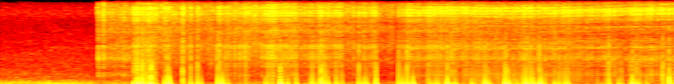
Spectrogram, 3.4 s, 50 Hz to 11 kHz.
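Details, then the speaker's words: GMAW MIG/MAG welder set to 17.8 V with 4.2 m/min wire speed: harsh crackling arc with irregular popping and sputtering; too much wire, so the wire speed is lowered to 4.0. "Oke, di sini terlihat hasil pengelasan itu masih terlalu banyak penggunaan wire-nya, sehingga kita boleh kecilkan."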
